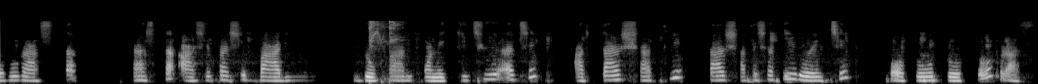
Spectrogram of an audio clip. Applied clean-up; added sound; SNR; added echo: none; Thump, thud; 14 dB; none.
